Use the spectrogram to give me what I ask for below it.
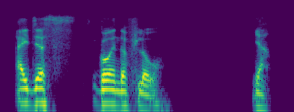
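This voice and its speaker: This man's voice sits at a medium pitch and moves at a moderate pace. The sound is dry and close with no echo, over a quiet background. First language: not English. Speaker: software developer. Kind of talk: interview. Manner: halting.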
